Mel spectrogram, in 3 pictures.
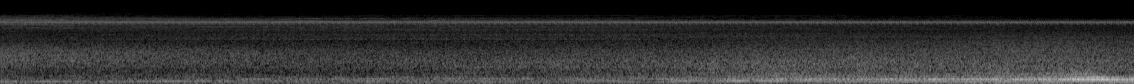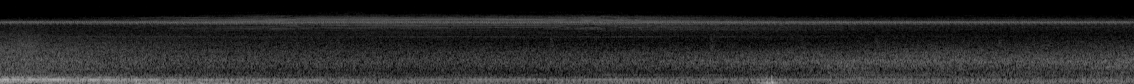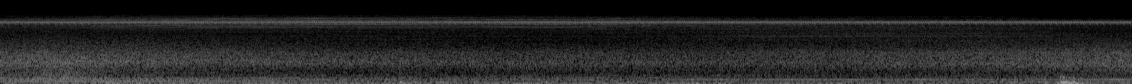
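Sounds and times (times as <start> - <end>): insects chirring: 0.0 - 34.0
low hum: 6.6 - 20.2.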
